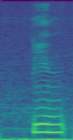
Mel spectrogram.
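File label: "bin1", Mandarin Chinese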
